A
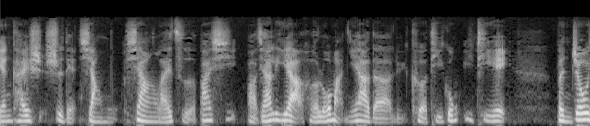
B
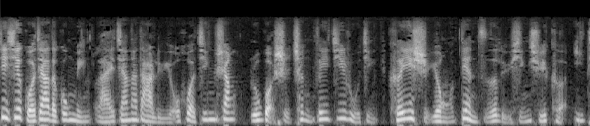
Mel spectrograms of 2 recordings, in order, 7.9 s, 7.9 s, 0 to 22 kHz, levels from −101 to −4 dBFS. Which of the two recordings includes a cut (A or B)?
B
